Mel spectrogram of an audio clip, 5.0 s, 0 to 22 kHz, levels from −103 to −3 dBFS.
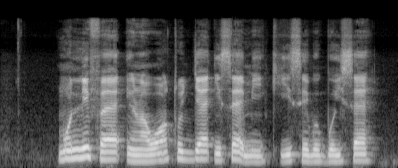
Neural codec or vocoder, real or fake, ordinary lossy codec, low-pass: vocoder, 44.1 kHz, 128 mel bands, Pupu-Vocoder; fake; AAC, 96 kbps; 14.4 kHz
